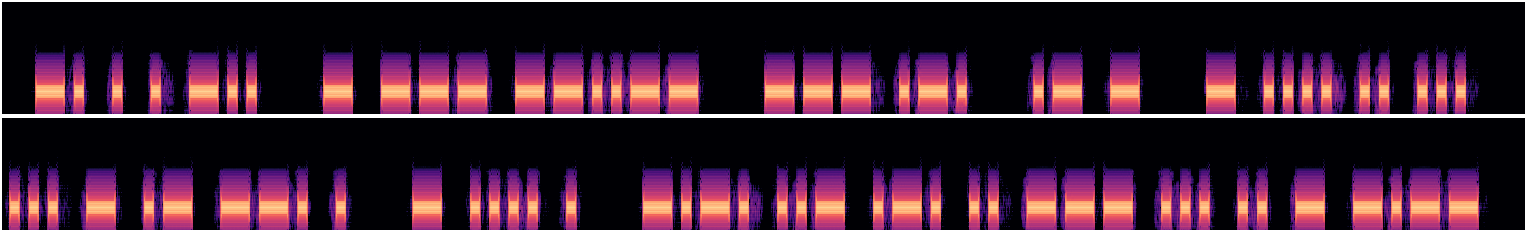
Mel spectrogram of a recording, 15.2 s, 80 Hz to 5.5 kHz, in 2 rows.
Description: Morse code, heard as a keyed tone, about 25 wpm, 600 Hz. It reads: NEED TO, OR AT THIS STAGE THE CURIOSITY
